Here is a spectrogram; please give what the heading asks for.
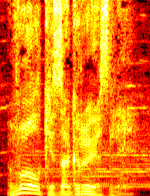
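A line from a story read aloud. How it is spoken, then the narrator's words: Grumbling. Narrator (Russian): бурчал Федор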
